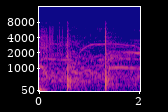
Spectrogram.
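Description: Two sharp firecracker bangs a little under a second apart, over the background noise of a large crowd with a few faint whistles.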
